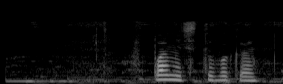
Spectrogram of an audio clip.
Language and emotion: Russian, neutral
